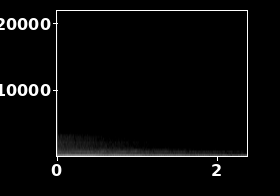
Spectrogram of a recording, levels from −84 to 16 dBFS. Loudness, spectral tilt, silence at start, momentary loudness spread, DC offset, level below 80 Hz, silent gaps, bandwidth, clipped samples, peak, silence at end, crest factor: -38 LUFS; -11.5 dB/octave; 0 s; 19 LU; under 0.1%; -36 dBFS; none; 2.3 kHz; under 0.1%; -22 dBFS; 0 s; 12 dB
